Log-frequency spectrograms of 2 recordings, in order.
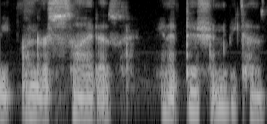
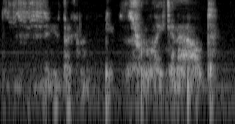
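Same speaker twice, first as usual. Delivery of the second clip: speaking in a whisper. Doing a quick bit of shading on the teeth, whispering. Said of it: "I keep whispering so much in these videos".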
